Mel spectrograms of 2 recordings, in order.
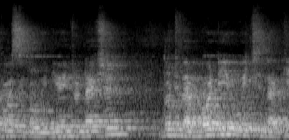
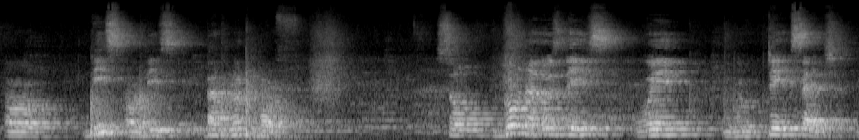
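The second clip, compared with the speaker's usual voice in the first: normal talking voice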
